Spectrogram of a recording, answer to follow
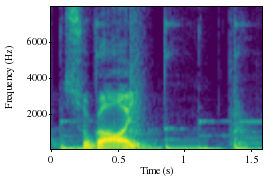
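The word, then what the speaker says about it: すごい: Then we have sugu uh which comes from sugoi. This one is not strange at all. Often you see it uh with this doubling of the consonant uh for emphasis of course. Sugoi uh accented is an adjective which means well technically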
